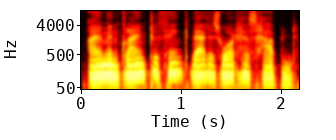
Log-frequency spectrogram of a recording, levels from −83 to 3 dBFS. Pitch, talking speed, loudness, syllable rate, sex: 115 Hz, 275 wpm, -16 LUFS, 6.8 syllables/s, male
